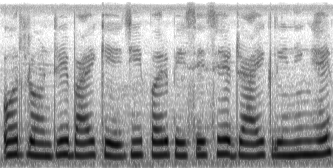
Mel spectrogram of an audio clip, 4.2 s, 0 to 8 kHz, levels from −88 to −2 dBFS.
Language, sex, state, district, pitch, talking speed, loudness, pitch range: Hindi, female, Madhya Pradesh, Dhar, 240 Hz, 145 wpm, -12 LUFS, 230-245 Hz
